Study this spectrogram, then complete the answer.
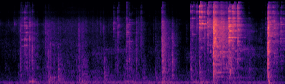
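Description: Scattered knocks and taps, then a hammer bursts through a house front window with bright crashing and tinkling glass, ending in one sharp final smash.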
